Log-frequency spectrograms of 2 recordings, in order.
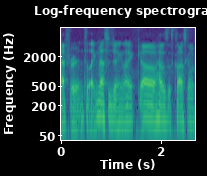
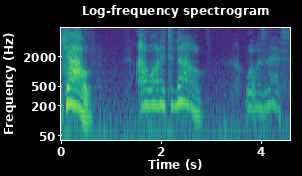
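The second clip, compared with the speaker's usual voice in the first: very high, loud, drawn-out scream; 12 semitones higher, 7 dB louder than usual. Acting out a student yelling a question over the mic: imitating a student screaming. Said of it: "Just screaming. Screaming like they can't hear you".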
